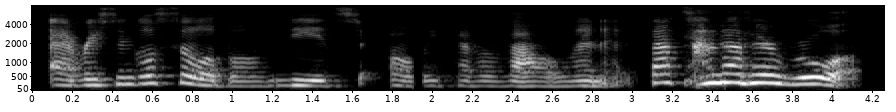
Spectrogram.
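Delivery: usual speaking voice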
